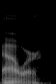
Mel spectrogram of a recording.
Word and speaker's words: hour: notorious pair of all, dealing with silent letters. Hour versus hour. English spelling is just a practical joke sometimes, I swear. It truly is. The word for 60 minutes is hour, spelled H-O-U-R.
